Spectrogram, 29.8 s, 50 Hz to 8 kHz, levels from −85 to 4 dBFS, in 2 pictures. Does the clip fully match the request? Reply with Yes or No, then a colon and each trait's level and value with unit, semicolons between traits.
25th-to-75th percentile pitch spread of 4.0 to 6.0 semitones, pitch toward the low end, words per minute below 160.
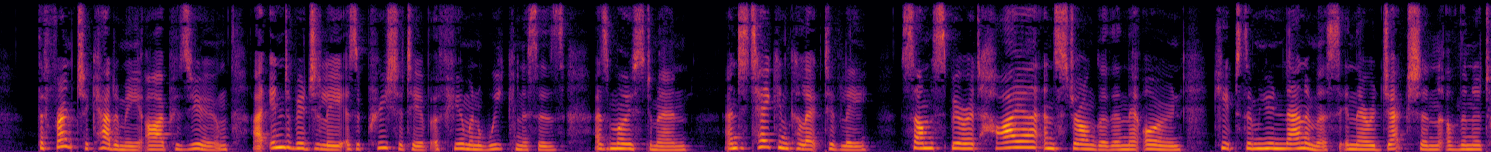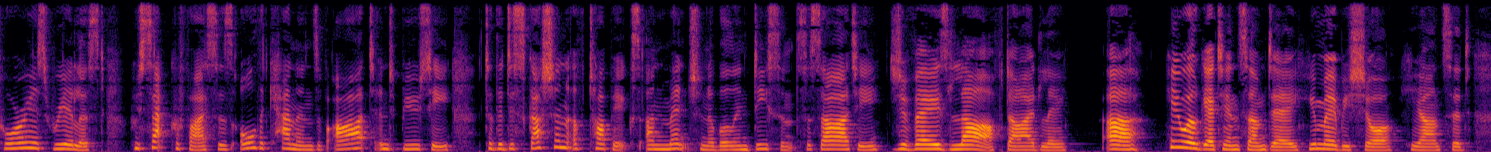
No: average, 4.5 semitones; high, 225 Hz; average, 140 wpm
